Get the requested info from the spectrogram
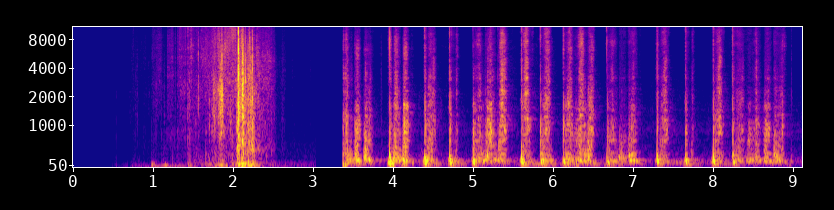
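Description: Pencil writing on paper: a steady run of short, scratchy strokes, about three or four a second, starting a few seconds in. A brief rustle comes before it, about a second in.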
